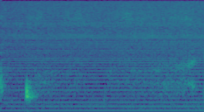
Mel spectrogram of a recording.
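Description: Faint, steady electrical mains hum: a buzz made of many evenly spaced steady tones, with one tiny brief sound about a quarter of a second in.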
